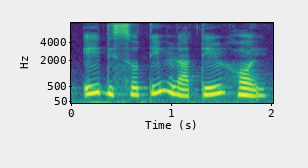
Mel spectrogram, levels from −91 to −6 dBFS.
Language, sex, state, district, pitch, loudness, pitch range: Assamese, female, Assam, Kamrup Metropolitan, 225 Hz, -13 LUFS, 210-255 Hz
